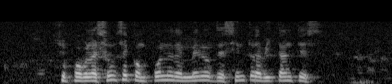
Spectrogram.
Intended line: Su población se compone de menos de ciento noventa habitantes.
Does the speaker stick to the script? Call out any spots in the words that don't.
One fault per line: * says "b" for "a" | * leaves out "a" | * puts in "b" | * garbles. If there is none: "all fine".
* leaves out "noventa"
